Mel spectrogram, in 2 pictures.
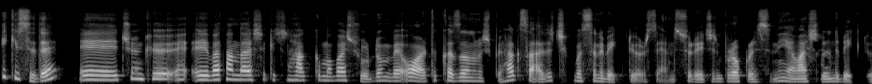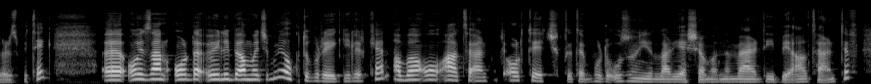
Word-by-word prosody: İkisi 305 -8 -2
de. 335 - +3 0.2
Eee, 210 -1 +3
çünkü, 255 0 -2
e 225 -5 +1
e, 210 - +2
vatandaşlık 220 -1 +3
için 210 -1 -9
hakkıma 195 -1 -3
başvurdum 180 -3 -2
ve 165 - +1
o 180 - +2
artık 165 +5 +2
kazanılmış 165 -3 -1
bir - - -9
hak. - - 0
Sadece - - 0
çıkmasını - - -3
bekliyoruz, - - -6
yani - - -12
sürecin, 135 +2 -3
bürokrasinin 140 0 -2
yavaşlığını 135 -2 -1
bekliyoruz - - -8
bir - - -14
tek. - - -3 0.5
Eee, 205 0 +9
o 230 +3 +4
yüzden 240 0 +7
orada 230 +1 +5
öyle 230 +1 +2
bir 225 - +6
amacım 225 +4 +4
yoktu 260 - 0
buraya 145 -4 0
gelirken 150 - -5
ama 215 +1 +3
o 215 0 +2
alternatif 190 -2 +1
ortaya 195 - -1
çıktı. 455 - -6
Tabii, - - -7
burada 145 -2 -9
uzun 145 0 -7
yıllar 125 -2 -3
yaşamanın 120 0 -3
verdiği 120 -1 -2
bir 125 - -3
alternatif. 285 - -5
195 Hz, 170 wpm, -24 LUFS, 140-225 Hz, 0.5 s, Eee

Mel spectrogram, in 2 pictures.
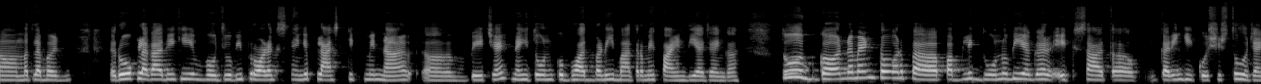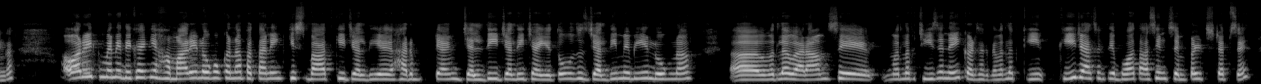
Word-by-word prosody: अ, - - -3
मतलब 210 +1 -1 0.7
रोक 255 +3 +6
लगा 235 -2 +4
दी 235 +1 -3
कि 250 +1 -2
वो 220 -2 -1
जो 225 - +1
भी 235 +2 -3
प्रोडक्ट्स 215 0 +1
रहेंगे 225 +1 -2
प्लास्टिक 210 0 -2
में 230 - -2
ना 200 -4 +1
अ, - - -6 0.6
बेचे 210 +6 0
नहीं 225 -1 -1
तो 230 - +4
उनको 225 0 -1
बहुत 210 -1 +3
बड़ी 225 +2 -1
मात्रा 205 0 -3
में 215 +1 -3
फाइन 195 -1 0
दिया 195 0 -1
जाएगा। 185 0 -5 0.4
तो 335 0 +4
गवर्नमेंट 285 +6 +3
और 300 -1 +4
प 220 -2 +5
पब्लिक 230 +1 -2
दोनों 230 +2 -1
भी 260 0 +1
अगर 235 -1 +2 0.2
एक 220 - -17
साथ 210 -3 -1
अ, 205 -1 +1 0.3
करेंगी 225 +2 0
कोशिश 210 +1 -3
तो 250 - +2
हो 235 - +3
जाएगा 205 +6 -4 0.6
और 310 +2 +5
एक 360 0 +2
मैंने 330 -1 +3
देखा 300 +1 +2
है 315 - +4
कि 325 +1 0
हमारे 275 -1 +3
लोगों 295 0 +3
को 295 - 0
न 285 0 +1
पता 270 -1 +1
नहीं 275 +1 -1
किस 290 -1 -1
बात 240 -1 +2
की 275 - +1
जल्दी 230 -1 -1
है 235 -1 +3
हर 235 0 -1 0.2
टाइम 250 -1 0
जल्दी-जल्दी 240 +2 +1
चाहिए 225 -3 +1
तो 245 - +3
वो 260 - -2
जो 275 - -1
जल्दी 235 +1 0
में 275 - -2
है 270 - -1
भी 275 +1 0
लोग 250 -2 +1
ना 250 0 0 0.5
अ, 220 0 +3
मतलब 250 +2 +3
आराम 225 +2 +1
से 275 -2 +3 0.5
मतलब 255 +2 -3
चीज़े 255 +3 -1
नहीं 280 +2 +1
कर 230 - -1
सकते। 215 -2 -7
मतलब 265 +4 -4
की 240 +1 -3 0.2
की 275 +4 +2
जा 300 -3 +4
सकती 270 -2 -7
है - - -4
बहुत 245 +1 0
आसान 250 +3 -1
सिंपल 250 +2 0
स्टेप्स 245 -2 -5
हैं। 235 - -1
240 Hz, 220 wpm, -23 LUFS, 220-265 Hz, 0.7 s, रोक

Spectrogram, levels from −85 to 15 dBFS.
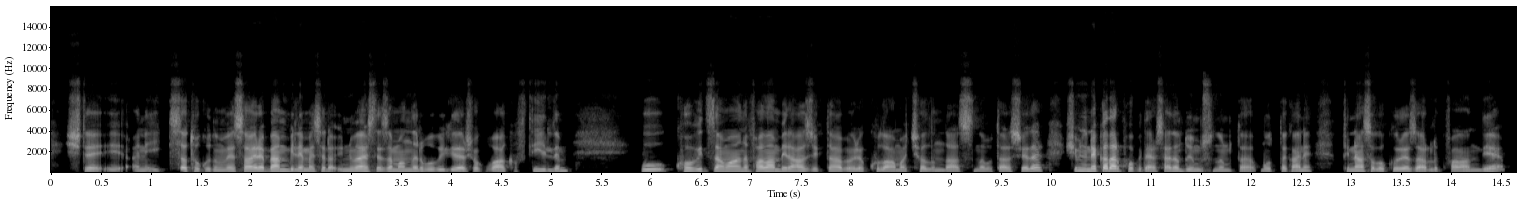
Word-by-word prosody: işte - - 0
i - - -9
hani, 140 0 -8
iktisat 140 +1 -2
okudum 130 -1 -4
vs. 130 - 0 0.3
ben 165 0 +6
bile, 155 0 +2
mesela, 150 +1 -2
üniversite 150 +1 +2
zamanları 145 0 -1
bu 140 0 -4
bilgilere 145 +1 +1
çok 145 -2 -6
vâkıf 135 0 -1
değildim. 175 +3 -4 0.7
Bu 330 0 +1
COVID 165 +1 0
zamanı 160 -1 +2
falan 165 +2 +4
birazcık 130 -4 0
daha 130 -1 0
böyle 125 0 -2
kulağıma 130 0 -2
çalındı 130 -1 -4
aslında 130 -1 -4
bu 125 - -11
tarz 125 - -2
şeyler. 240 - +1 0.2
Şimdi 200 -2 -2
ne 195 - +9
kadar 215 -1 +8
popüler, 140 -3 -2
sen - - 0
de 160 - 0
duymuşsundur 135 -3 -6
mutla 120 -2 -7
mutlaka, 130 -2 -4
hani, - - -3 0.3
"finansal - - 0
okuryazarlık" 135 -2 -1
falan 130 +1 -3
diye. 185 - -1
145 Hz, 175 wpm, -25 LUFS, 130-160 Hz, 0.7 s, ne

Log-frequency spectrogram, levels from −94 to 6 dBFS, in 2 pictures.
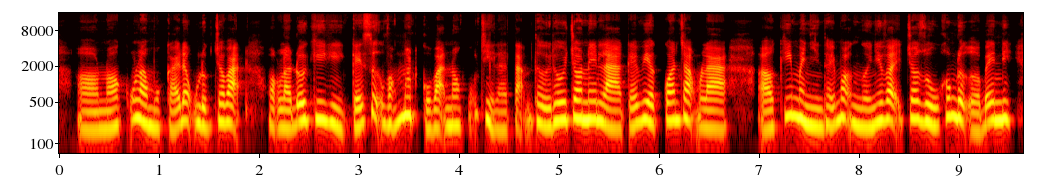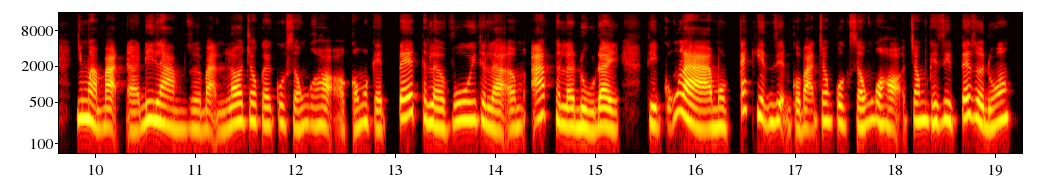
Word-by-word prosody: ờ, 175 -1 -4
nó 185 +3 -2
cũng 275 - -7
là 240 -4 +4
một 190 -2 -3
cái 180 +2 -3
động 240 -2 -2
lực 200 -3 -1
cho 235 -1 -1
bạn, 225 - +2 0.3
hoặc 195 -1 -6
là 185 -1 0
đôi 235 +5 +3
khi 260 0 +1
thì 200 -6 -3
cái 195 +2 0
sự 255 -2 -5
vắng 215 +4 -2
mặt 305 -1 +4
của 180 - -6
bạn 195 +1 -1
nó 205 - -2
cũng 200 +10 -18
chỉ 255 -7 -2
là 170 -1 -9
tạm 255 - -8
thời 210 -4 -1
thôi? 250 +2 +3
Cho 270 -1 +5
nên 255 0 +4
là 190 -5 +3
cái 200 +3 -5
việc 235 -2 +1
quan 250 0 +1
trọng 260 -2 -1
là, 185 -1 +1 0.3
ờ, 175 +1 -1
khi 300 - -1
mà 280 -3 +4
nhìn 200 -3 +1
thấy 205 +1 -4
mọi 265 -2 -1
người 195 -2 -2
như 235 +4 0
vậy, 250 -2 +1
cho 265 0 0
dù 230 -4 +1
không 295 +8 0
được 265 -4 +3
ở 165 -1 -4
bên 240 +7 +1
đi, 260 -1 +2 0.3
nhưng 270 0 +5
mà 255 -6 +5
bạn, 200 +1 +4
à, 170 0 -4
đi 255 +3 +2
làm 200 -7 +1
rồi 180 -1 -7
bạn 170 -1 -3
lo 220 +6 +3
cho 240 0 -2
cái 210 -3 -4
cuộc 225 0 -7
sống 190 +3 -5
của 210 - -8
họ 205 -4 -3
có 185 - -4
một 230 +3 -2
cái 180 -1 -4
Tết 295 +4 +4
thật 250 - -2
là 195 -4 +2
vui, 250 +7 -1
thật 240 - 0
là 180 -3 +2
ấm 190 +3 -4
áp, 270 +5 +3
thật 235 - 0
là 200 -1 +2
đủ 195 -3 +1
đầy, 190 -2 +3 0.3
thì 210 -2 +1
cũng 325 - -6
là 195 - +8
một 195 +1 -2
cách 365 +1 -1
hiện 275 -7 0
diện 245 - -3
của 180 - -3
bạn 190 +5 -1
trong 245 -1 -2
cuộc 225 -3 -4
sống 200 +5 -1
của 230 - +2
họ, 195 +2 0
trong 250 0 0
cái 235 -1 -1
dịp 250 -2 -1
Tết 290 +2 +4
rồi, 250 -4 +3
đúng 195 +2 -2
không? 255 +3 +2
220 Hz, 320 wpm, -23 LUFS, 190-250 Hz, 0.3 s, là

